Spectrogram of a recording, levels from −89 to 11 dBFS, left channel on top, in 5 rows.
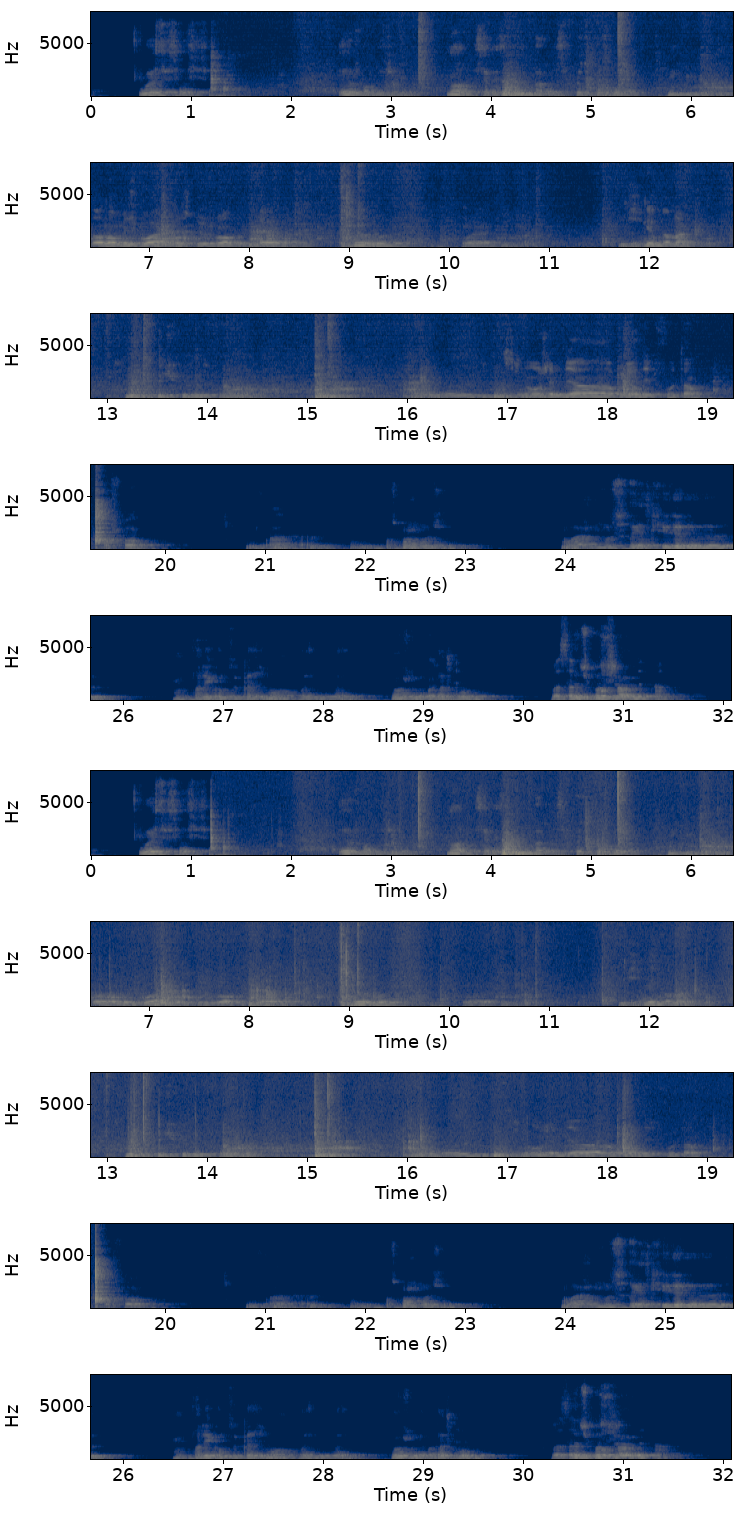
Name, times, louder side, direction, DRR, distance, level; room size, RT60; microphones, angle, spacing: voice 1, 0.5-1.3 2.5-3.2 3.6-5.4 5.8-6.2 9.0-9.5 10.5-10.6 11.7-12.2 13.2-14.4 16.0-17.4 20.8-21.2 21.4-21.5 21.9-22.9 24.0-25.8 26.5-28.3 28.7-29.5 30.5-31.1, right 1 dB, 15° right, 0 dB, 0.7 m, -47 dB
sound 1, 1.2-19.4, right 4 dB, 75° right, 0.5 m, -48 dB
voice 2, 6.4-8.6 10.1-10.5 11.8-12.4 17.0-19.0 19.4-19.8 20.9-21.3 30.3-31.4, left 3 dB, 75° left, 7 dB, 0.6 m, -44 dB
3.5 x 2.9 x 3.9 m, 0.69 s
head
